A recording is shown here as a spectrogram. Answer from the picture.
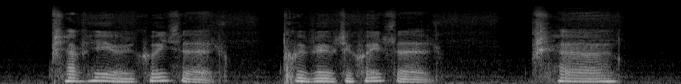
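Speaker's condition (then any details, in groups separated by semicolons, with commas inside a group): Facioscapulohumeral muscular dystrophy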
